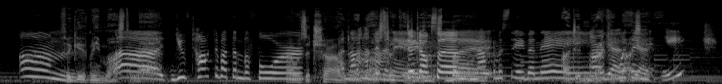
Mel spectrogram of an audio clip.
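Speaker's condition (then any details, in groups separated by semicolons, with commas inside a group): No condition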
